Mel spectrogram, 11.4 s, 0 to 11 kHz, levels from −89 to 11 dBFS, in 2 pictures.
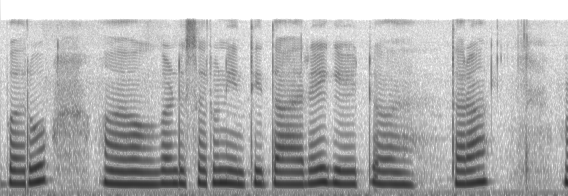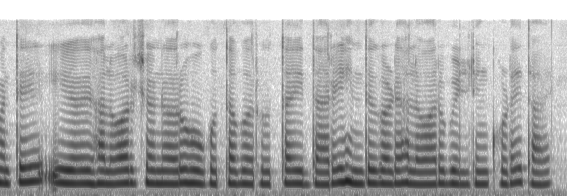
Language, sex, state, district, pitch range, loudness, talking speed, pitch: Kannada, female, Karnataka, Bidar, 210-225 Hz, -14 LUFS, 95 wpm, 215 Hz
